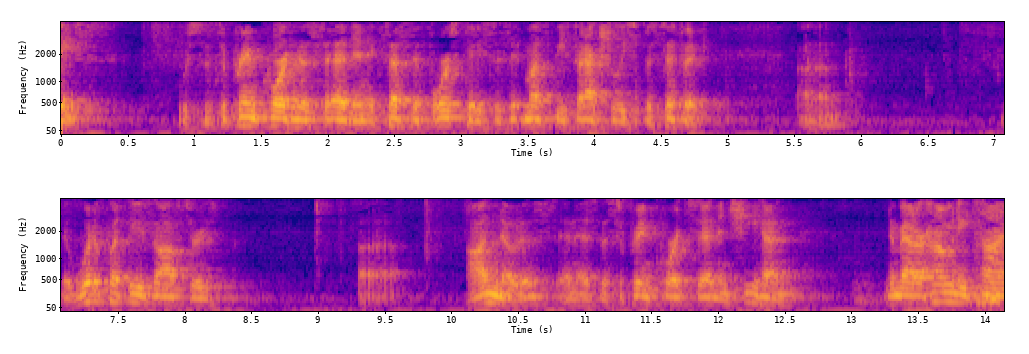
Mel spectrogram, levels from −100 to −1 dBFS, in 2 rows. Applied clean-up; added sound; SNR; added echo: none; none; none; reverberation time 0.5 s.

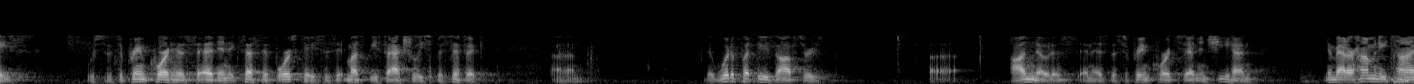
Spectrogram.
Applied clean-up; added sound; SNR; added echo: none; none; none; none.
